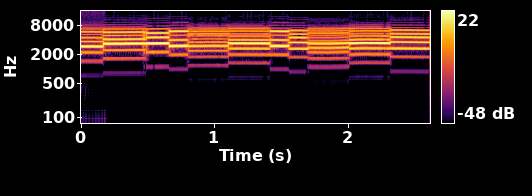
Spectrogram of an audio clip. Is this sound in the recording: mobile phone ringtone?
yes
